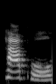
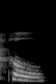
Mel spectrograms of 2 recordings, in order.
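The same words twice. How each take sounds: First: The word begins with an added H sound. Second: The word begins directly with a vowel sound. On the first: The speaker calls it wrong. "We add the H to it" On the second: The speaker calls it right. "Simply say apple"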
